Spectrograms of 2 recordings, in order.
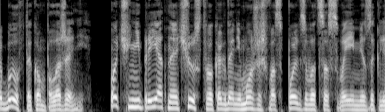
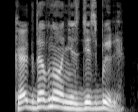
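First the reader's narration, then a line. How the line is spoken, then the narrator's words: Plain question. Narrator (Russian): спросил я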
